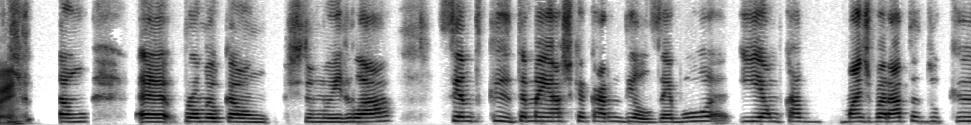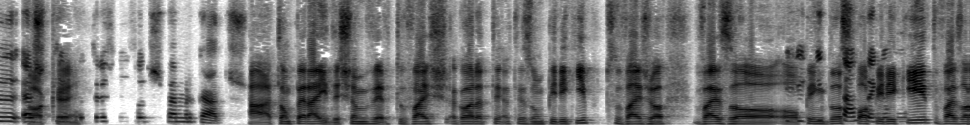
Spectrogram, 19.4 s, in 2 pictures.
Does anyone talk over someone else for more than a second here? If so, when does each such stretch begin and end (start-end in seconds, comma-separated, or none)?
17.6-18.9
